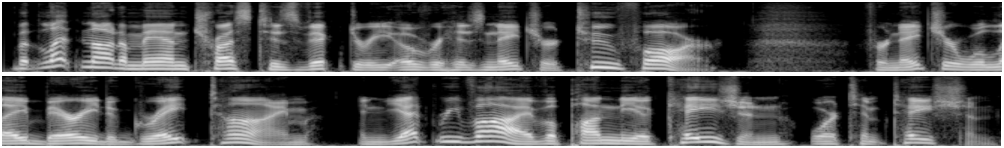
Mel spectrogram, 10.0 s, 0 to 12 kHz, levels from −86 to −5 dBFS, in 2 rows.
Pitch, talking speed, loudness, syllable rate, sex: 145 Hz, 175 wpm, -19 LUFS, 4.9 syllables/s, male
